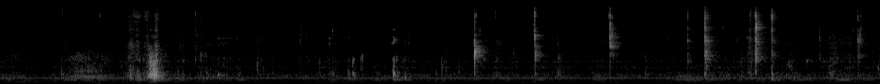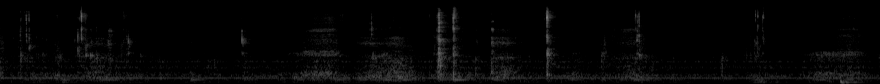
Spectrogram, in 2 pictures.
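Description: Close-miked chewing and wet mouth sounds of someone eating maize fufu with ogbono soup, with scattered sharp smacks and clicks in clusters, over a faint steady hum.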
